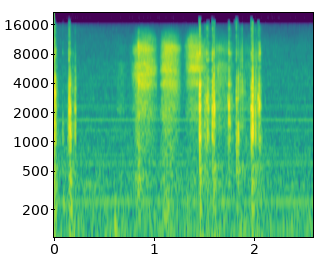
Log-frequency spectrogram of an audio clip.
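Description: Idle typing on a computer keyboard at a terminal to switch between several computers: a handful of scattered, irregular key clicks with a couple of softer, longer clacks in between, quiet, with no one talking.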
